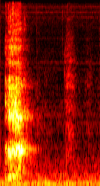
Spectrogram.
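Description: A woman burps once, loudly, near the start, a pitched belch about half a second long, followed by a fainter short sound about a second later.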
